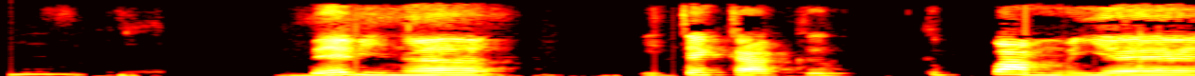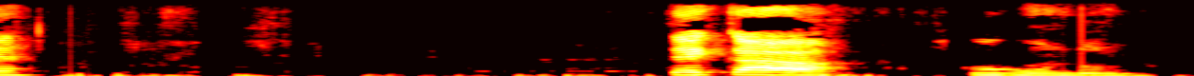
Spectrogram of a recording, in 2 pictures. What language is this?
Bafia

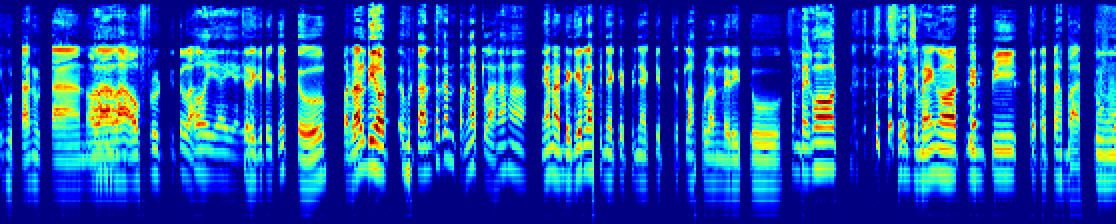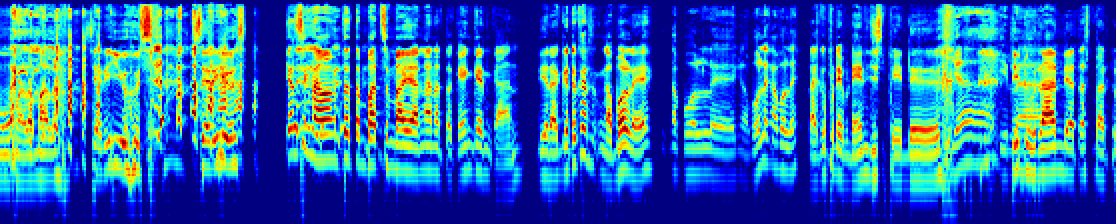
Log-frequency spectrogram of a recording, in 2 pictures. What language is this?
Indonesian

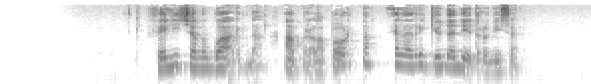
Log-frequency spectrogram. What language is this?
Italian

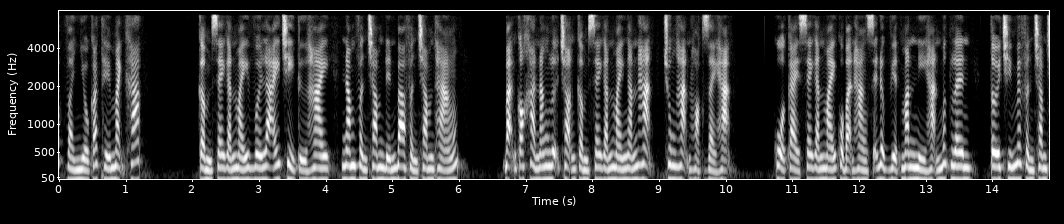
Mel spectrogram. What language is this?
Vietnamese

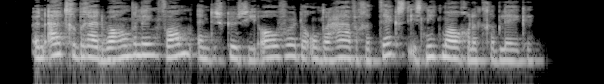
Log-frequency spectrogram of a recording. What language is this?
Dutch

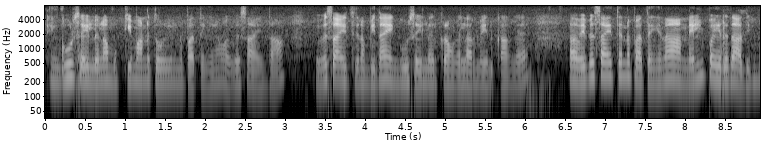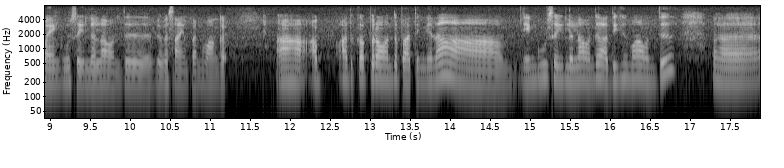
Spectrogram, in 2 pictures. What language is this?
Tamil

